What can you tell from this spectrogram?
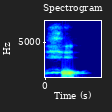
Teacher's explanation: la U en un ambiente de consonantes glotalizadas se abre y en lugar de U suena O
